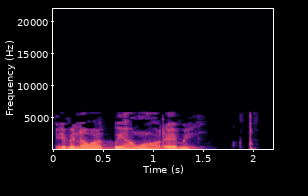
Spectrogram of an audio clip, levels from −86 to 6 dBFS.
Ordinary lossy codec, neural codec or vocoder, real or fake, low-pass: MP3, 24 kbps; codec, 16 kHz, 8 kbps, FunCodec, trained on Chinese and English, 25 frames a second; fake; 7.2 kHz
